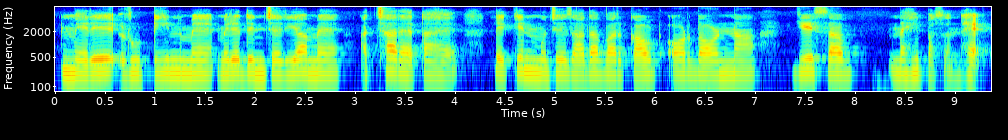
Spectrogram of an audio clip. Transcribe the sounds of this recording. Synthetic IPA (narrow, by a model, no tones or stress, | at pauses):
meːɾeɾuːʈiːnmẽmeːɾed̪ɪnt͡ʃəɾijamẽ | ɐ̰tːʃʰaɾɛɦt̪aɦɛːleːkɪnmʊd͡ʒʱezjaːd̪aʋɐɾkaːʊʈɔːɾd̪ɔːɽna | jesɐb̚ | nɐɦĩpɐsə̃nd̪ɦɛː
